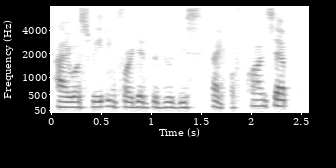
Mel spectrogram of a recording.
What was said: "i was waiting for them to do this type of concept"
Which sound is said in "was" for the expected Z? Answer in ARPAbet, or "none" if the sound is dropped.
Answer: S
